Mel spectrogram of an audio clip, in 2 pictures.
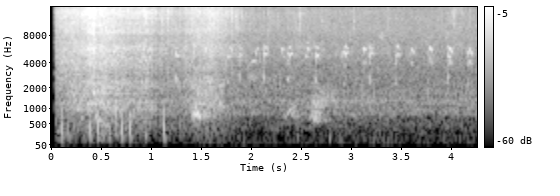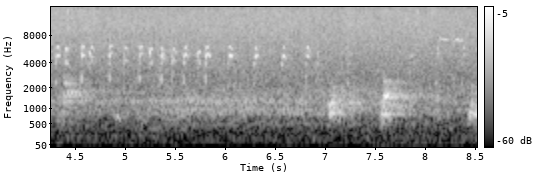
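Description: Hawfinch giving a fast run of sharp, high ticking calls, several each second, after an opening burst of rustling, with a few low knocks and thuds throughout.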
